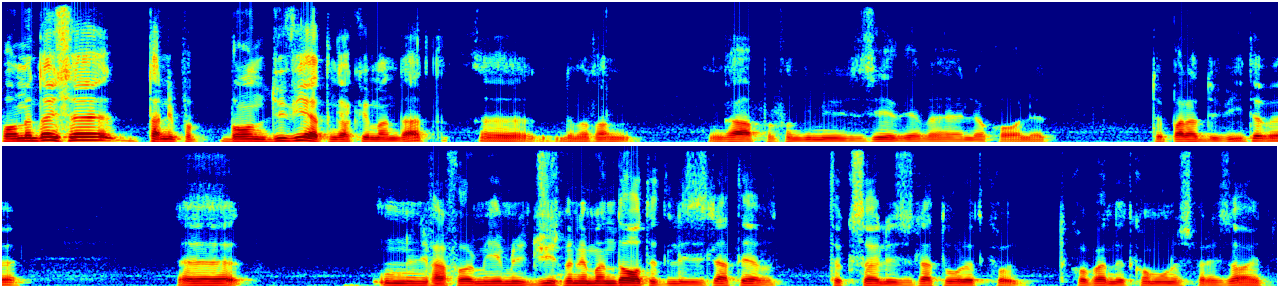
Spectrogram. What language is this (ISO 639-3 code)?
ron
